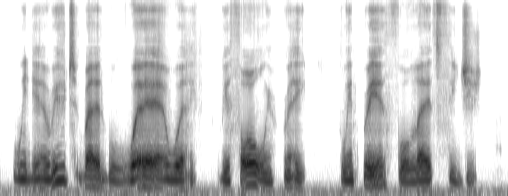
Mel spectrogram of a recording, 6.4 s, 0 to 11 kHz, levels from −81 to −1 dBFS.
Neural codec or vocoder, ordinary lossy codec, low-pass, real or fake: autoencoder, 22.05 kHz, a latent of 192 numbers a frame, VITS, trained on many speakers; none; none; fake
